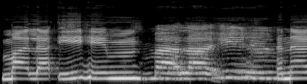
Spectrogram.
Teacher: اب یہاں پہ پھر ملا نہیں پڑھیں گے بلکہ مالا پڑھیں گے کیونکہ الف گر جائے گا، وہ نہیں پڑھا جائے گا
